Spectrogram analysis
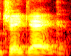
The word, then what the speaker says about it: Jreg: Well, it's pronounced Jgeg, actually.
